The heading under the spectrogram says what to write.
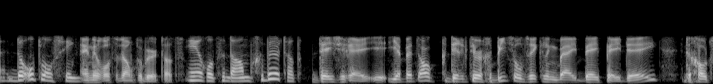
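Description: No technical faults are audible in this telephone speech.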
